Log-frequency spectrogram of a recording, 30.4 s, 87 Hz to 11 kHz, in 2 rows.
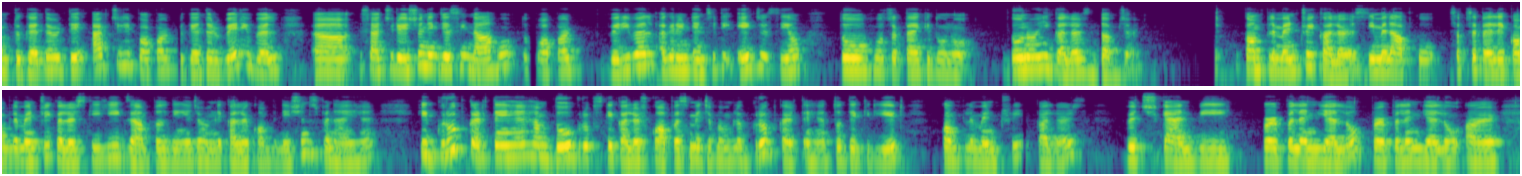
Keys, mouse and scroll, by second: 2.2 z, 2.3 click, 2.6 space, 2.7 click, 2.8 space, 2.9 b, 3.0 right click, 3.3 click, 7.8 ctrl+-, 7.8 typing, 8.1 click, 12.0 click, 25.5 ctrl+=, 29.3 b.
